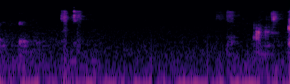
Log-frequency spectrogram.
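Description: Faint keyboard clicks as a search query is typed into Google, a few sparse, sharp taps scattered unevenly with a slightly louder one at the end.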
